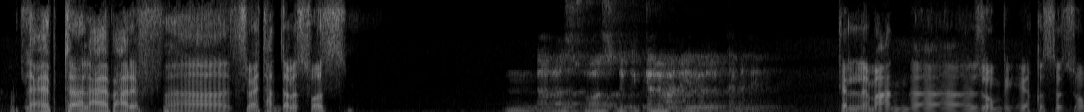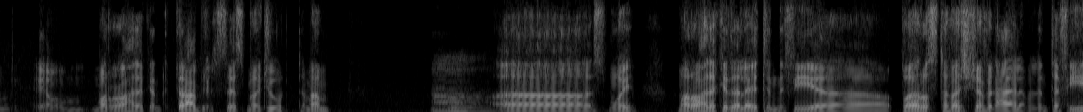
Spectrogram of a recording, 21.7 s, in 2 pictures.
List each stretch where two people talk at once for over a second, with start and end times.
none

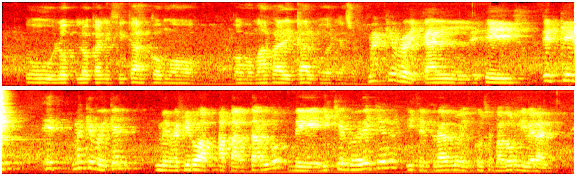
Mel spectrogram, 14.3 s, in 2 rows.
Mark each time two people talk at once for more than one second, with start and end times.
none

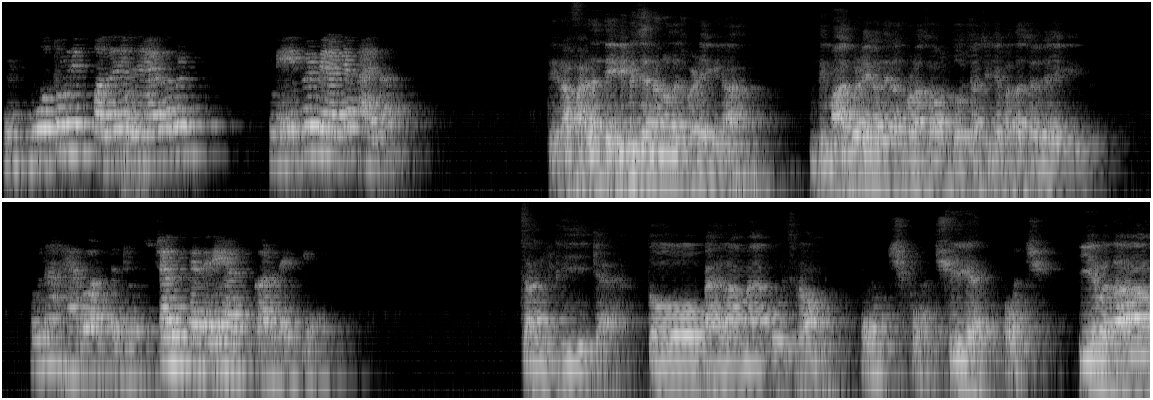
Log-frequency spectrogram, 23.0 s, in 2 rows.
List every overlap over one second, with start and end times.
none

